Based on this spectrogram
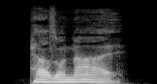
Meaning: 1. staff, personnel, employees 2. ellipsis of Personalabteilung (“human resources”)
- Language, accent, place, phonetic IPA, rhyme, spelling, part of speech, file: German, Germany, Berlin, [pɛʁzoˈnaːl], -aːl, Personal, noun, De-Personal.ogg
